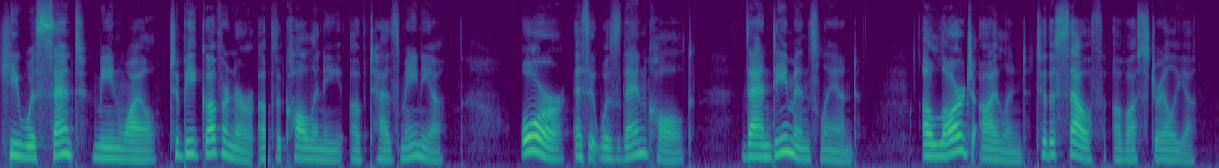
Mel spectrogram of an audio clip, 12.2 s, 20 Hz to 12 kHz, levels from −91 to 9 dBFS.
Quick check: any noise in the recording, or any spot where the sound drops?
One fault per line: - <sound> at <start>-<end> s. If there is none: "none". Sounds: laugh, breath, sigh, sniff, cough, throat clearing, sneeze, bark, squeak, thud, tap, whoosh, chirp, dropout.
- dropout at 2.7-2.7 s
